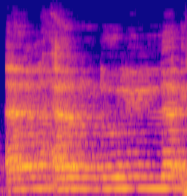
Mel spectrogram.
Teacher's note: Asudais itu baca suaranya bukan bass, suaranya lancip. Makanya dia bacanya Alhamdulillah, itu suaranya lancip, bukan suara bass.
